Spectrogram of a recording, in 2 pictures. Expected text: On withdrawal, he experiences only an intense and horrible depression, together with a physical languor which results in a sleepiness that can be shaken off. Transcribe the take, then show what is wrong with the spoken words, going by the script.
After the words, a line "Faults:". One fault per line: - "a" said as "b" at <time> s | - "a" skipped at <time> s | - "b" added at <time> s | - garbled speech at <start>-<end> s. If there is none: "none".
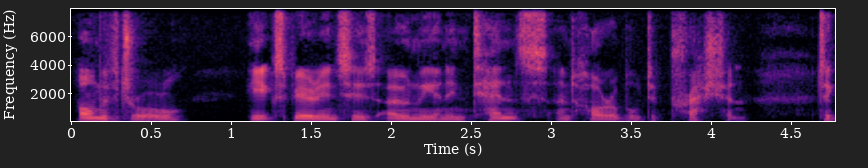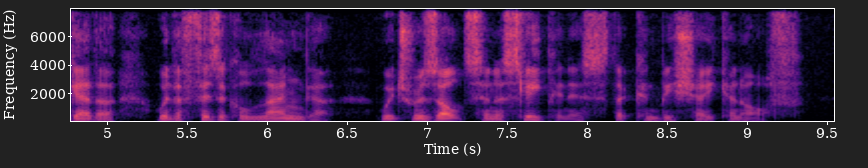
On withdrawal, he experiences only an intense and horrible depression, together with a physical languor which results in a sleepiness that can be shaken off.
Faults:
none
